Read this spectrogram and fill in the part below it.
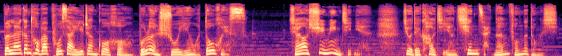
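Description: A woman playing a proud, formidable martial-arts demon lord in an audio drama, with an imperious, measured delivery. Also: on the low side, lively intonation, mellow, soft background music, natural voice. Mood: grave, cool.

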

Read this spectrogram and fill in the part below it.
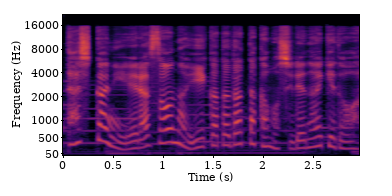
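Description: A woman's voice: high-pitched, very animated, fairly quick, fairly bright tone. A woman playing a proud, self-assured young fashion designer in Japanese game acting, with a cool, assertive, teasing manner. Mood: earnest. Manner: cool, assertive, teasing, crisp feminine phrasing. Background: background music.

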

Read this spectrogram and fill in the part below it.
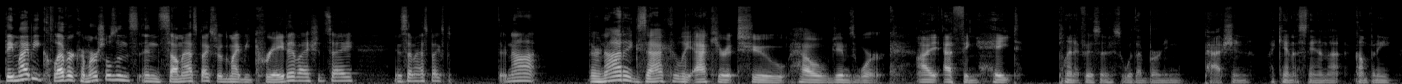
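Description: A middle-aged American man giving casual, indignant opinion commentary as a channel host, often halting and repeating himself. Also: mid-range voice.

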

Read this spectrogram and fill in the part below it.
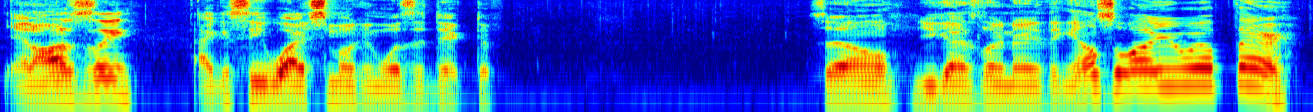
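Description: A man's voice: mid-range voice, lightly acted. A man playing a seasoned but laid-back space guardian mentor in a video game roleplay, casual, slangy and wry as he talks to a partner. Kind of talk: video game roleplay audio, in-character monologue.

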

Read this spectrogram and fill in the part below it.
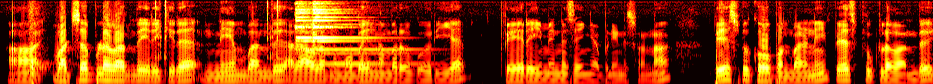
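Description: A man's voice: mid-range voice, clear, resonant tone, dry recording. A man hosting a tech channel, explaining a phone tutorial step by step in a casual voice-over with a Tamil accent and a repeated filler word.

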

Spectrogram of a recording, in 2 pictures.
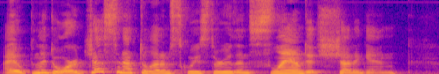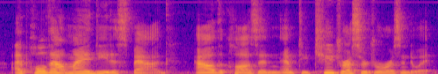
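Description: A woman's voice: fairly low pitch, wildly swooping pitch, a little fast. A middle-aged woman reading a children's storybook aloud expressively at home, like a teacher. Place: small room at home.

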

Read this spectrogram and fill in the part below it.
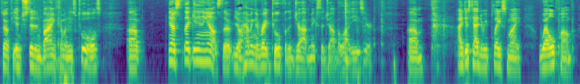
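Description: An older man with a noticeably creaky, gravelly voice at an average pitch teaches a practical task at his bench. His delivery is folksy and halting, rambling along informally as he demonstrates each step. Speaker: soldering instructor. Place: indoors at a workbench.

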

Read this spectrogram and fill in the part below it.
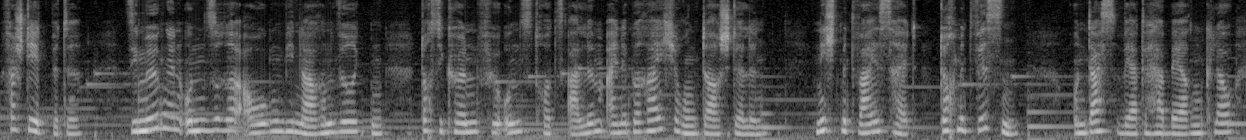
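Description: A woman playing a dignified, diplomatic fairy ruler, speaking in a formal, measured way. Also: medium pitch, a little mellow, soft background music, close to an everyday voice.

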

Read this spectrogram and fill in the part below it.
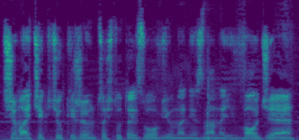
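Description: A man's voice: fairly low pitch, fairly even intonation, brisk, warm tone, slight background noise. A man recording a casual fishing vlog outdoors by a river on a head-mounted camera, chatty and joking with frequent restarts. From Poland. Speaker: fishing vlogger. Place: outdoors by a river on an overcast day. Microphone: head-mounted action camera.

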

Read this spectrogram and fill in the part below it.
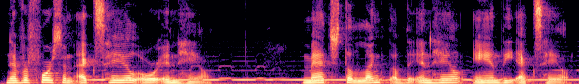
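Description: A woman leading a guided meditation, giving calm instructions in a soothing, measured manner with deliberate pauses. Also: fairly low pitch, music in the background.

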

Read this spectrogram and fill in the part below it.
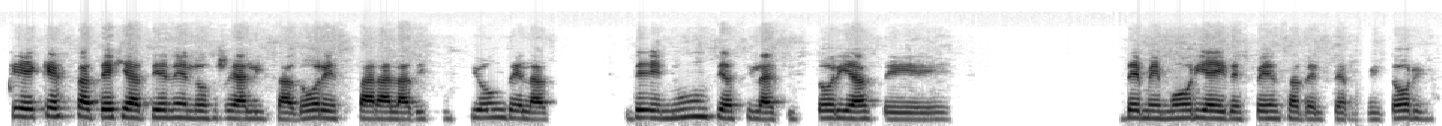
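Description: A woman's voice: medium pitch, fairly even intonation, a little slow, no echo. A woman moderating an online panel, asking long questions and rephrasing as she goes, heard over a video call. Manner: searching for words, rephrasing questions. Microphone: laptop webcam video call. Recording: dry, dull video-call audio.

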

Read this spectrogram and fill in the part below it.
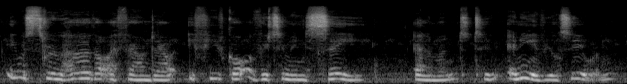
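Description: A woman in her thirties chatting to camera at home in a soft ASMR style, rambling and often dropping into whispers. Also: on the high side, slight background noise, poor audio. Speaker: beauty vlogger. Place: small cluttered room at home.

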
